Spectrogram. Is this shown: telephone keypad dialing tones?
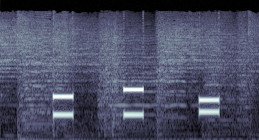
yes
